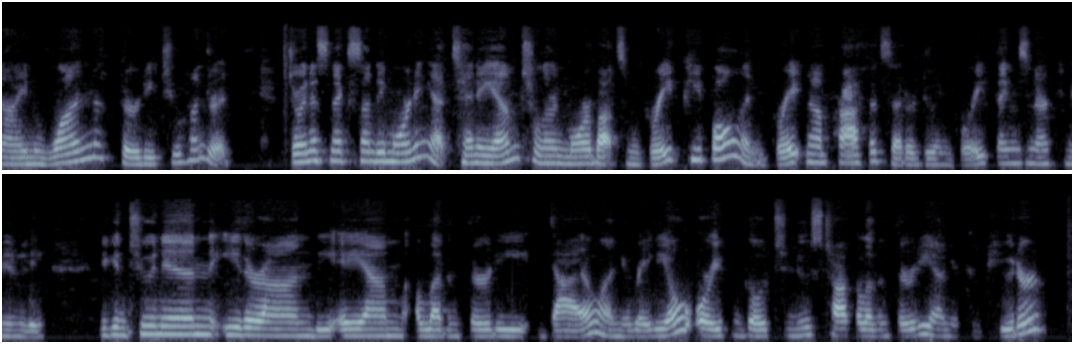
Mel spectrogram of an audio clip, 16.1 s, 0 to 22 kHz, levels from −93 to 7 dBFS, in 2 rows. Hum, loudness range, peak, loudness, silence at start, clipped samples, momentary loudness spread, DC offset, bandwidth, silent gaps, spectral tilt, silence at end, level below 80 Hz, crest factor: none; 3 LU; -14 dBFS; -31 LUFS; 0 s; under 0.1%; 9 LU; under 0.1%; 12 kHz; none; -5.5 dB/octave; 0.2 s; -66 dBFS; 18 dB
